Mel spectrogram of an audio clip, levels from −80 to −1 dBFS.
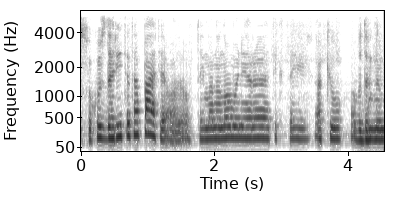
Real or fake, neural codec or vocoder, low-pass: real; none; 5.4 kHz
